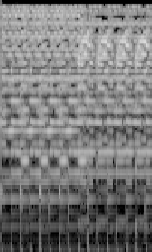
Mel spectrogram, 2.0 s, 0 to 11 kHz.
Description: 117 infestation synthline; SYNTH AND ELECTRONIC LOOPS

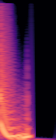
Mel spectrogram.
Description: nasty stormfront; Nasty Stormfront Electro FX

